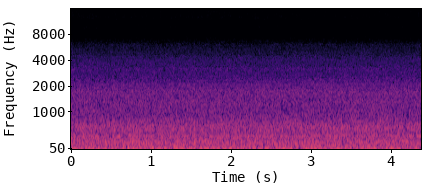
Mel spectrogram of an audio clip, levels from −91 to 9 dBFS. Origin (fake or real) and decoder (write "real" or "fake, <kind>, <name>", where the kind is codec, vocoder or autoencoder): real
